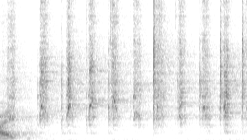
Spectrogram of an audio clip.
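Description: A small anti-seize-coated plug being turned tight into a threaded port on a titanium exhaust pipe. It makes a quick run of small scratchy clicks, about six a second.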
